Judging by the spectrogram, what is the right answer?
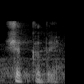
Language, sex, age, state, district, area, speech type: Sanskrit, male, 30-45, West Bengal, North 24 Parganas, urban, spontaneous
